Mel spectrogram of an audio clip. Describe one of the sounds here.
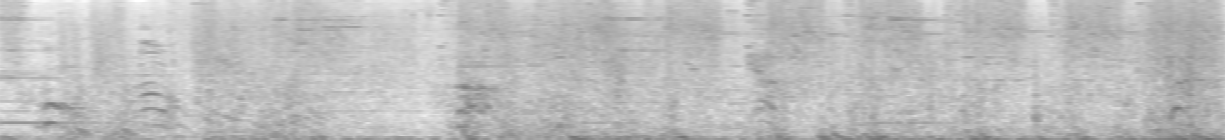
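Game spells burst and crackle during a fight.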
